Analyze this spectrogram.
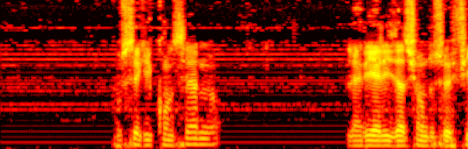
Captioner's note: speaking french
